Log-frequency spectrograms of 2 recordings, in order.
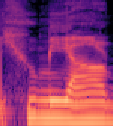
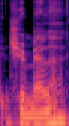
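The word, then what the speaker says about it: Jumilla: I learnt that's how you pronounce it from the free copy of Glug magazine they bundle inside. Otherwise, I would have called it Jamila, because that is how it is spelt.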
